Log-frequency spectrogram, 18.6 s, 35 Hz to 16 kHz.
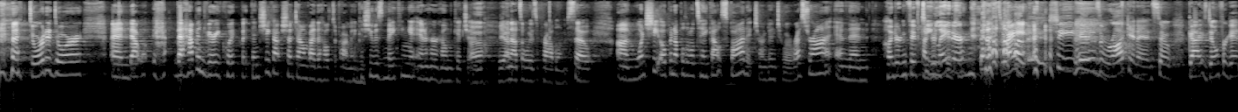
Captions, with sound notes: - Door to door and that happened very quick, but then she got shut down by the health department. She was making it in her home kitchen and that is always a problem. So, once she opened up a little take-out spot, it turned into a restaurant and then, - 115 later - That's right. (laughing) - She is rocking it. So, guys, don't forget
